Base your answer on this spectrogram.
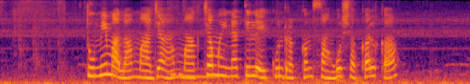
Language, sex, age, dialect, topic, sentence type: Marathi, female, 18-24, Standard Marathi, banking, question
